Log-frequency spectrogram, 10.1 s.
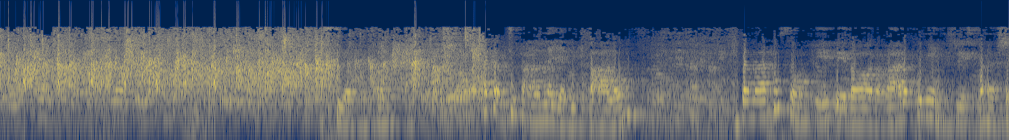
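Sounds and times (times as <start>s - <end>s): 
audience applause: 0.0s - 5.1s
speech: 3.4s - 10.0s.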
